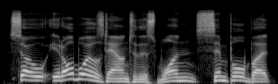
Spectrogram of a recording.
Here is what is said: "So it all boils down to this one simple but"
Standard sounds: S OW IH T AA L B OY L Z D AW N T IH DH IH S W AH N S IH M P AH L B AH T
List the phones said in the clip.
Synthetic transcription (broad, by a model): S OW IH T AA L B OY L Z D AW N T IH DH IH S W AH N S IH M P L B AH T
